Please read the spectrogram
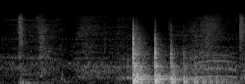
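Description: Peanut butter jars being put away in a kitchen cupboard and the cupboard door shut, with a sharp knock past halfway.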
